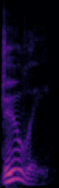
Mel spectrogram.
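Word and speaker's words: Dula: as a y duly is an old feature of mountain centuries-old appalachian speech dialect like the grand old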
